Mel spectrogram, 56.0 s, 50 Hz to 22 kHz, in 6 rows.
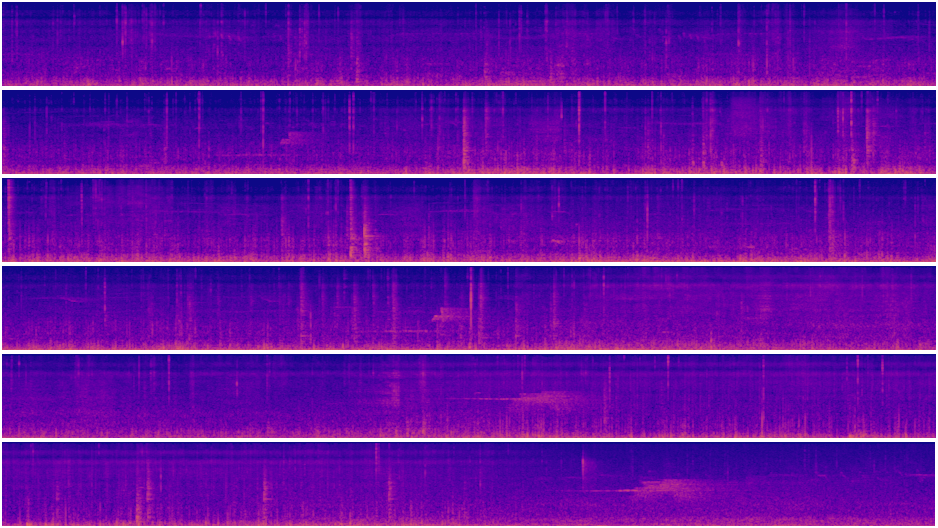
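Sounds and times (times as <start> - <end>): steady low rumble: 23.8 - 42.0, 47.5 - 56.0.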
